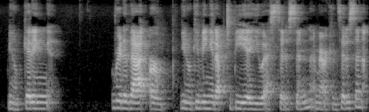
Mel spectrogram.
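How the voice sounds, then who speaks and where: A woman with a Canadian accent at a fairly quick pace, fairly even in intonation, with audible room echo. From Canada. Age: 40s. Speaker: preschool teacher and education vlogger. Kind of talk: casual unscripted chat to camera. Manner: hesitant, many fillers.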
